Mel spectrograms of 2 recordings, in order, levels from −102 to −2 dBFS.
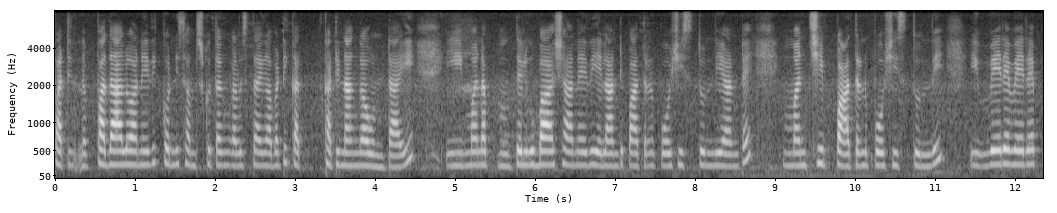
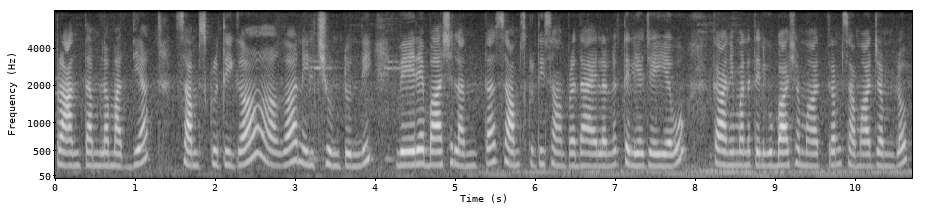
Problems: constant background noise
